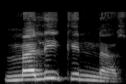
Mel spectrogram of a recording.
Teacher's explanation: میم پہ زبر ہے، فتحہ. اس پہ ہم الف کے ساتھ یا کھڑا زبر کے ساتھ ہم نہیں پڑھیں گے، ملک الناس پڑھیں گے.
